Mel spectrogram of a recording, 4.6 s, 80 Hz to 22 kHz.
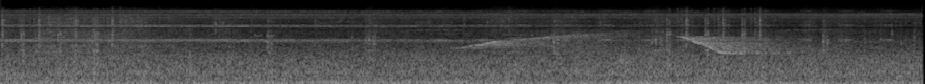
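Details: A migrant ruddy kingfisher, a winter visitor, at Bidadari park, Singapore, on 24 October 2013 gives a faint rising whistle, then a clearer falling, slurred note, over steady high insect hum and a heavy low rumble.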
